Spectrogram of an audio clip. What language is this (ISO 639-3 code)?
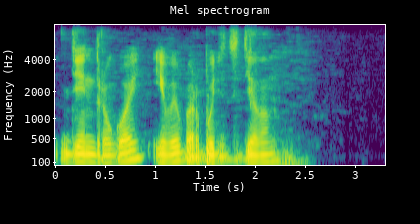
rus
